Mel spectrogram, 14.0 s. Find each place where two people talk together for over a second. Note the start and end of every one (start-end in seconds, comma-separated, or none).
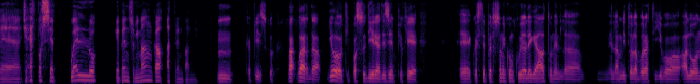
none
